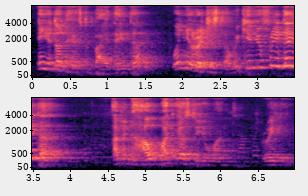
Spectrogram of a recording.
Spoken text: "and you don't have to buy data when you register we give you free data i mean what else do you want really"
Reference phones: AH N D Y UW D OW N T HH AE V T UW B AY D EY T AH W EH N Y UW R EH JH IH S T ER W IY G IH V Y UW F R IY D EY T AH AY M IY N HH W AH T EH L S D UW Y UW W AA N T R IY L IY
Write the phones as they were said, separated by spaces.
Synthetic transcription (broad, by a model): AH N Y UW D OW N T HH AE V T UW B AY D EY T AH W EH N Y UW R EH JH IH S T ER W IY G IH V Y UW F R IY D EY T AH AY M IY N HH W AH T EH L S D UW Y UW W AA N T R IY L IY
